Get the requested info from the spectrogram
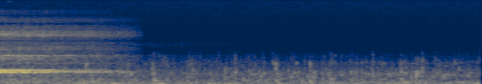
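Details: Whale. A whale's call opens the recording as a sustained, mid-pitched tone rich in overtones, lasting just over a second. After it stops, only a low, rumbling wash of underwater noise remains.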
